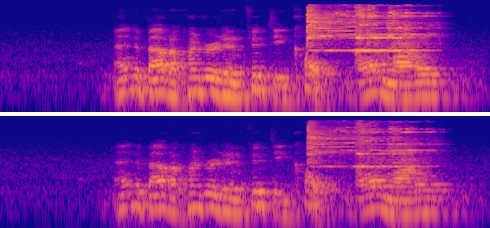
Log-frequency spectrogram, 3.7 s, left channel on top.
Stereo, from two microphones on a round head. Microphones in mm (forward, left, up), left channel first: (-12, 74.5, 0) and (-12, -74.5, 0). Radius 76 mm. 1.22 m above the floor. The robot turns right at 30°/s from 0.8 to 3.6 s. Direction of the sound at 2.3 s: 50° left.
